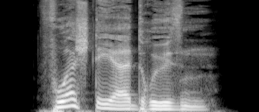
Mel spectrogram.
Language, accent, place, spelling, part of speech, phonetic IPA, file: German, Germany, Berlin, Vorsteherdrüsen, noun, [ˈfoːɐ̯ʃteːɐˌdʁyːzn̩], De-Vorsteherdrüsen.ogg
- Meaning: plural of Vorsteherdrüse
